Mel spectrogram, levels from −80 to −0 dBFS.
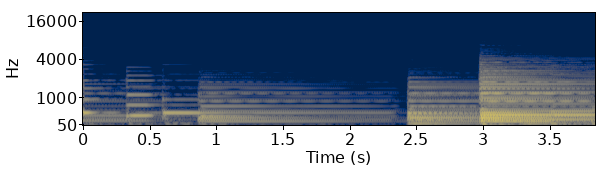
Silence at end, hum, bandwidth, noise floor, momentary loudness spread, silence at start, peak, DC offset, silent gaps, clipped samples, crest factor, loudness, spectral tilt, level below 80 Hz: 0 s; none; 4.9 kHz; -45 dBFS; 22 LU; 0 s; -6 dBFS; under 0.1%; none; under 0.1%; 18 dB; -23 LUFS; -10 dB/octave; -48 dBFS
